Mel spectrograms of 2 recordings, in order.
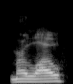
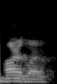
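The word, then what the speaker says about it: Marleau: how we rank them that's Joe thoron Patrick Mero right did I say it correctly Marlo Marlo that was close Roberto l i maybe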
